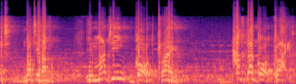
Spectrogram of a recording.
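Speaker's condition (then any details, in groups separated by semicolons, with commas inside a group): No condition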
